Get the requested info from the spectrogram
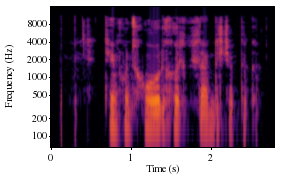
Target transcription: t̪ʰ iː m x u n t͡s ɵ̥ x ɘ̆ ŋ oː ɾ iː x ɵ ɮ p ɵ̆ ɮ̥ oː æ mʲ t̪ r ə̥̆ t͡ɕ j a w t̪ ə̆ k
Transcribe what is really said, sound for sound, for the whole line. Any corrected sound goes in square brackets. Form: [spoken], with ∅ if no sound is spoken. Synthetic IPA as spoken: t̪ʰ iː m x u n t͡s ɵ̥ x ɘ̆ ŋ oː ɾ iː x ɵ ɮ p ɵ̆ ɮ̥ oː æ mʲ t̪ r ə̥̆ t͡ɕ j a w t̪ ə̆ k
